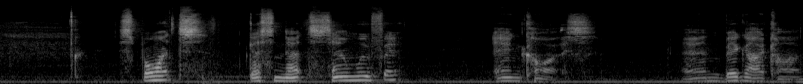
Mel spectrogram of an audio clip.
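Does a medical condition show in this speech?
Yes: cerebral palsy.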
